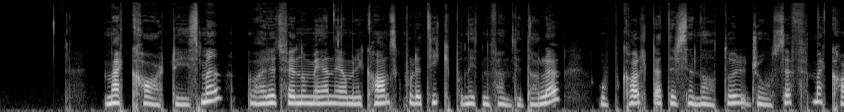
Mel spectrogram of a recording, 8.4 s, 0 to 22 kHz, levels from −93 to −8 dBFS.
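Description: A speech recording with nothing technically wrong with it.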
